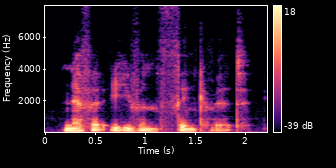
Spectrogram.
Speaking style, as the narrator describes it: said, hissing into her ear

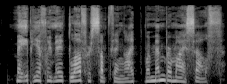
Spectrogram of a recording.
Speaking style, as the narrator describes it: closed her eyes and hid her face and whispered

